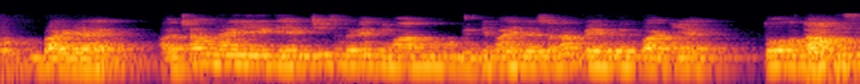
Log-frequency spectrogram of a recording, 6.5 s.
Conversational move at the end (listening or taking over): listening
